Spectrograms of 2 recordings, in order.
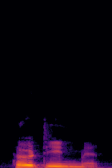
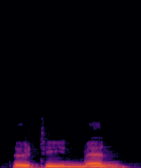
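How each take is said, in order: First: The stress in thirteen is on thir. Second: The stress in thirteen is on teen. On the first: The speaker calls it right. "we hear thirteen men" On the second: The speaker calls it wrong. "rather than thirteen men"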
